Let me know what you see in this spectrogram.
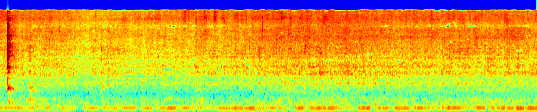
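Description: Stuffed brinjals in dry-fish masala sizzling in a metal pot while a metal spatula turns them over. A single sharp clink of the spatula against the pot comes just after the start.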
